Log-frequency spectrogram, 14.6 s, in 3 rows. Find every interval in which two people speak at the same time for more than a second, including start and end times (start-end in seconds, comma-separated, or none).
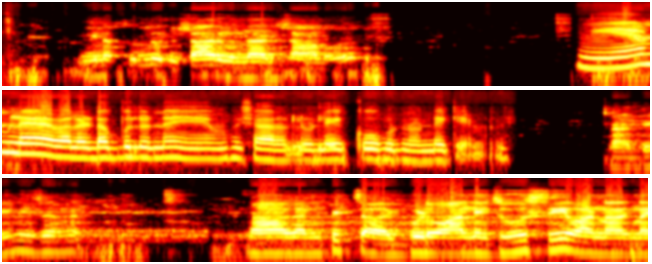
none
